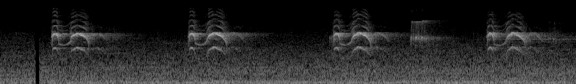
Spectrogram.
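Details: Shikra calling in the morning: loud, high, wavering double-note bursts with strong overtones, given in four bouts roughly every one and a half seconds, plus a fainter thin call between them over a steady low background hiss.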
